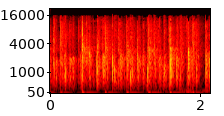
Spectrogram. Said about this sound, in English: Ladies and gentlemen, live at Paco's Place, a big round of applause,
